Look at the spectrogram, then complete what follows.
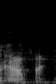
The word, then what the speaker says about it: alfa: Ya, dibaca alfa.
